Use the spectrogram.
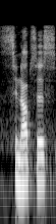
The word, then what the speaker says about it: Synopsys: we have Christopher Clark, who is a 22-year veteran of the information technology world, is a principal security engineer at Synopsys Incorporated. Did I pronounce that right?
